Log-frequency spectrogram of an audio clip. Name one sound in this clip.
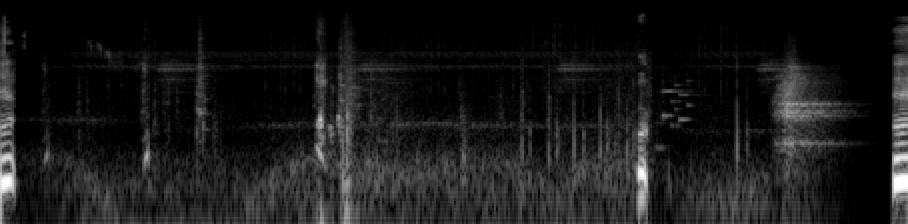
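Footsteps crunch on gravel as a game character runs.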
